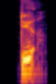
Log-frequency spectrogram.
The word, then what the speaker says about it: dyr: Remember to pronounce the final R with a glottal stop. – Dyr.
